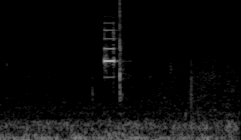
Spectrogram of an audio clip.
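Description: A phone handset gives one short electronic beep about a second in, followed by a small click.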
